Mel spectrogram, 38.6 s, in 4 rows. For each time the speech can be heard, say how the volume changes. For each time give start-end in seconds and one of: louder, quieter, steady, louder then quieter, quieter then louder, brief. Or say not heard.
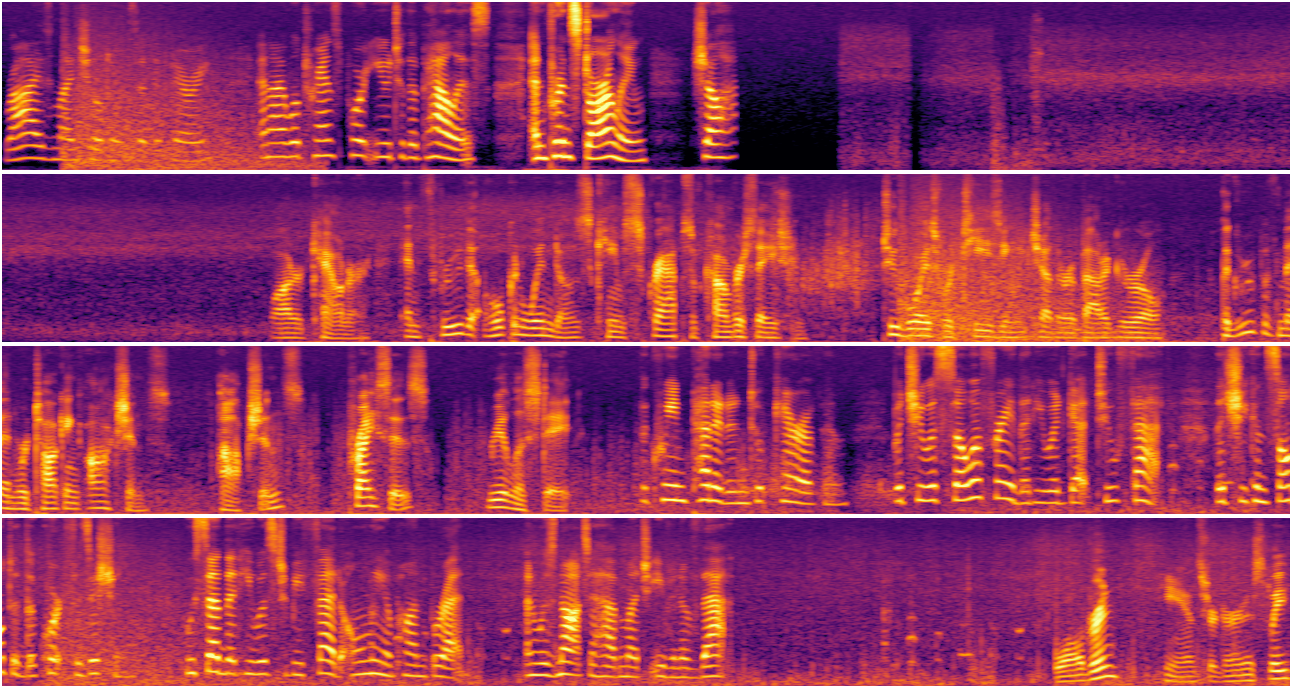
0.0-5.5 louder
11.7-34.5 steady
36.9-38.6 brief.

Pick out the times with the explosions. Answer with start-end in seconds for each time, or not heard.
0.5-2.5, 16.4-18.4, 29.3-31.3.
